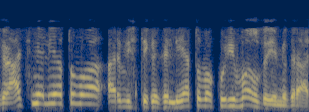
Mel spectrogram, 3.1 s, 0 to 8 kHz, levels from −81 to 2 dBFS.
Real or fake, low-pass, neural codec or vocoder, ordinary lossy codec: real; 7.2 kHz; none; MP3, 32 kbps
